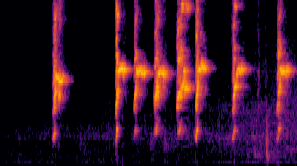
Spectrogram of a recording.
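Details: Rosy-faced lovebird, one of five pets caged at a window, gives a series of about eight shrill, slightly descending chirps, spaced irregularly roughly a quarter second apart.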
